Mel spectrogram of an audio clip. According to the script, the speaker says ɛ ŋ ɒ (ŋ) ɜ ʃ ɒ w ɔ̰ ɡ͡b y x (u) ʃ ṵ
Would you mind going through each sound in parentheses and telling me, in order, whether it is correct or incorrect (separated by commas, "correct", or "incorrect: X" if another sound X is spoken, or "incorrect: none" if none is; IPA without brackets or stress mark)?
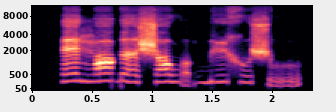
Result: incorrect: ɠ, correct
